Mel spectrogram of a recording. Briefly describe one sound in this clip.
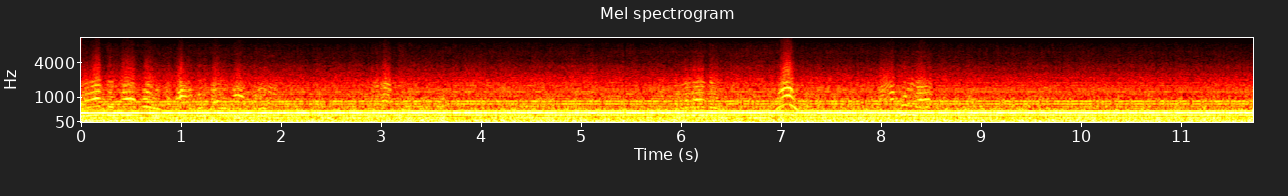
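A motorcycle engine drones steadily at high speed, close by.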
